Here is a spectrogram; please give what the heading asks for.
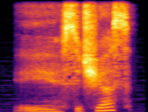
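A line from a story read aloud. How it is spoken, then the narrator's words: Hoarse, crackling voice. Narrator (Russian): Мой голос был хриплым, даже трескучим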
